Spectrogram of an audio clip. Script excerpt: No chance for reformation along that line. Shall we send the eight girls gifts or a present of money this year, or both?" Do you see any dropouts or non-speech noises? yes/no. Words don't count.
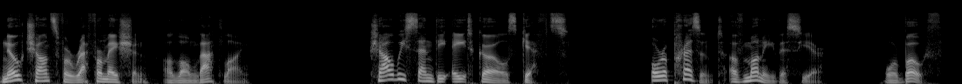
no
